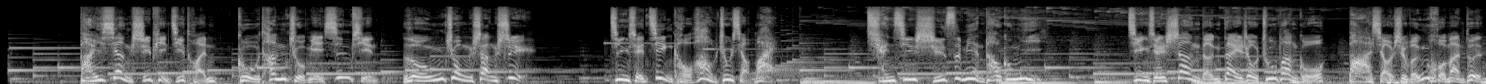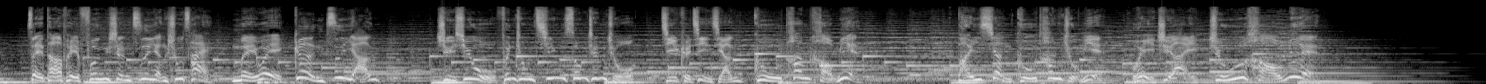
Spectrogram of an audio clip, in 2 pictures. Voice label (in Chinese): 广告, 食品饮料, 亲切; 白象骨汤面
